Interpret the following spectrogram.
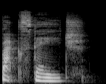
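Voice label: "backstage", British English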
